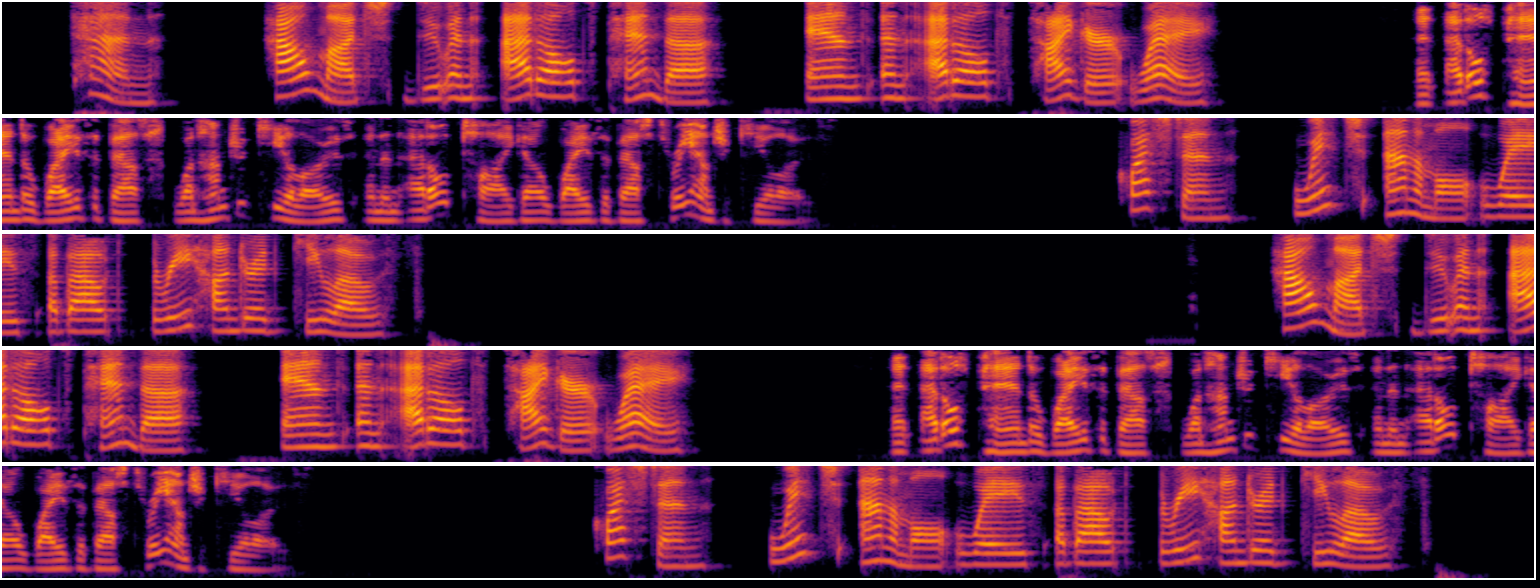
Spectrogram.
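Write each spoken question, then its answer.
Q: Which animal weighs about 300 kilos?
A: An adult tiger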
